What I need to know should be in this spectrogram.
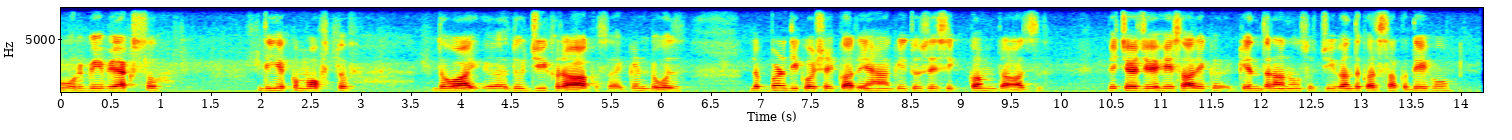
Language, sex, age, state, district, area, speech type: Punjabi, female, 60+, Punjab, Ludhiana, rural, read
